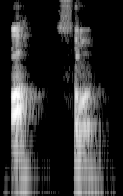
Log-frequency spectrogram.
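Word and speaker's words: bosun: So you go back, now you are sure of how to pronounce the word. It is bason, right?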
